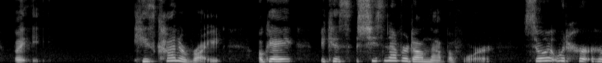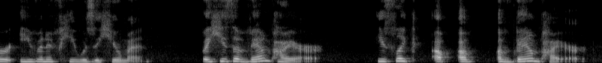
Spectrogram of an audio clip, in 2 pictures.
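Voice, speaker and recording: A woman speaks in a high pitch with lively intonation at a moderate pace. Her pauses are long and frequent, and the background is quiet. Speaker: book vlogger. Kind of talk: casual vlog chat. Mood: amused, mildly exasperated. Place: home room. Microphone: phone near.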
